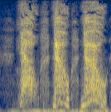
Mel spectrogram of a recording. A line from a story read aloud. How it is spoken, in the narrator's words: hisses the voice in his ear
